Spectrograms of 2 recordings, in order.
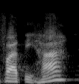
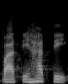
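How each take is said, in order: First: The word ends with an h sound. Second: The word ends with a ti sound. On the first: The reading stops at this word. "kalau dihentikan fatihah" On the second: The reading continues past this word. "kalau dibaca apa adanya fatihati"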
